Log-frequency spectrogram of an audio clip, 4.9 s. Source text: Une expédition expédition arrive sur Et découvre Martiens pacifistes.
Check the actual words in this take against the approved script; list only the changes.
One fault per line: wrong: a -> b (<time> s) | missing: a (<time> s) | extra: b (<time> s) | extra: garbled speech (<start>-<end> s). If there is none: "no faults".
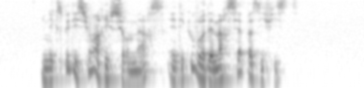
missing: expédition (1.3 s)
extra: Mars (1.7 s)
extra: des (2.7 s)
